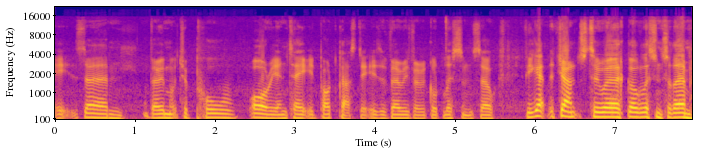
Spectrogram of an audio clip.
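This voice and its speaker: A man's medium-pitched voice in an English accent, moderate in pace with ordinary pitch variation, amid noticeable background noise. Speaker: speedway podcast co-host. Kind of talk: casual chat watch-along commentary.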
